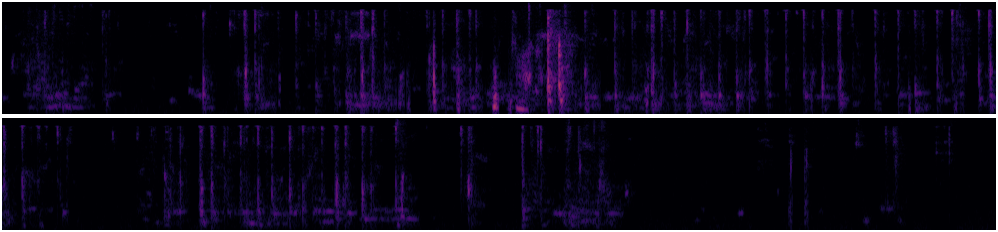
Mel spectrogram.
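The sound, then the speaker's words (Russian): Rapid clicking of keys on a keyboard, steady, with muffled voices murmuring in the background, then the tapping thins out and stops near the end. “Сейчас не печатают.”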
